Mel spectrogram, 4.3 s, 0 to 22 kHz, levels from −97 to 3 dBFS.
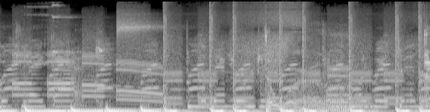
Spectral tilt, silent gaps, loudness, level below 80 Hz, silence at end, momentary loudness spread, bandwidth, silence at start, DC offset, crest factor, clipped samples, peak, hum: -4.5 dB/octave; none; -13 LUFS; -10 dBFS; 0 s; 4 LU; 19.5 kHz; 0 s; under 0.1%; 10 dB; under 0.1%; 0 dBFS; none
